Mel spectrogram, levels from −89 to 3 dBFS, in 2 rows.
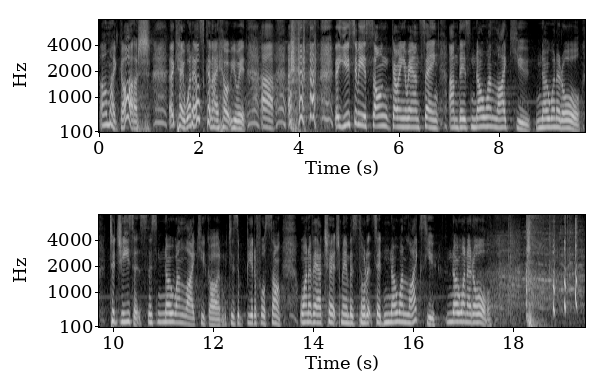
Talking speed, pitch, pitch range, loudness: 185 wpm, 220 Hz, 200-240 Hz, -25 LUFS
